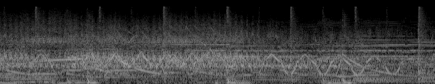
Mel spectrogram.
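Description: Several sirens wailing over one another, their pitch sweeping up and down, layered over a steady low beat.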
